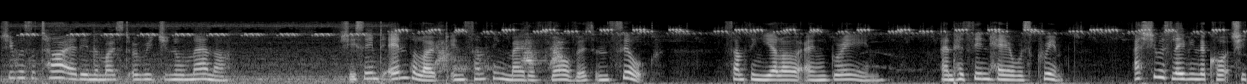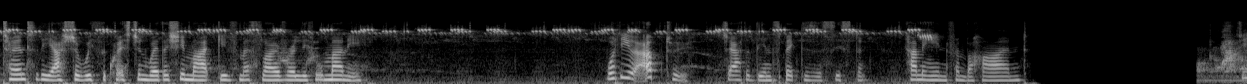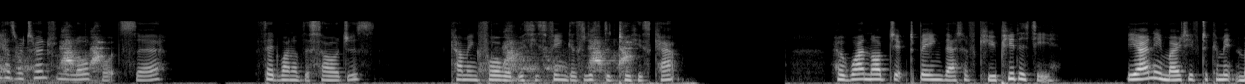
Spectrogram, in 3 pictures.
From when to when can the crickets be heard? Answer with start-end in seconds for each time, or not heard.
0.0-21.9.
